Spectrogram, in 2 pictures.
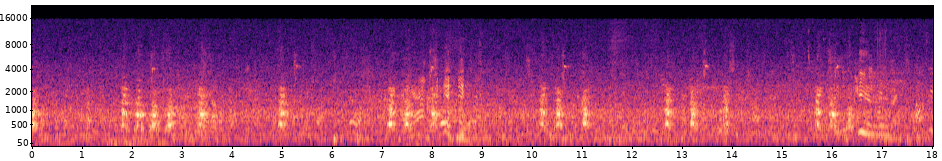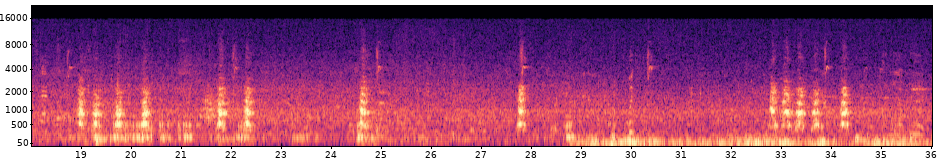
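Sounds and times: dog barking: 0.0s - 0.3s, 1.8s - 3.7s, 4.9s - 5.2s, 7.1s - 8.2s, 10.1s - 11.2s, 12.6s - 14.1s, 15.6s - 16.5s, 18.9s - 20.5s, 21.4s - 22.5s, 24.5s - 25.2s, 27.7s - 28.0s, 32.7s - 34.5s.

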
